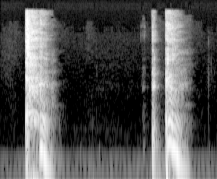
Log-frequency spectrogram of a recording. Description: New coughing fit. Comment, like share and enjoy!!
